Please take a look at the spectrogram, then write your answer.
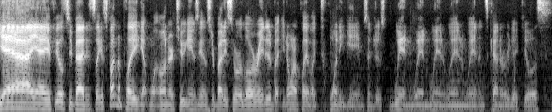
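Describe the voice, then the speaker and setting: Over noticeable background noise, a man with a medium pitch talks at a very fast pace with hardly any pauses and ordinary pitch variation. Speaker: chess streamer. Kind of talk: live stream chat while playing. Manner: casual, joking.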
